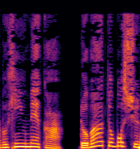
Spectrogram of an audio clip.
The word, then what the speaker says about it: Robert: は英語表記でドイツ語の発音ではロベルトまたはロベと表記する方がより正確であるが日本におい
